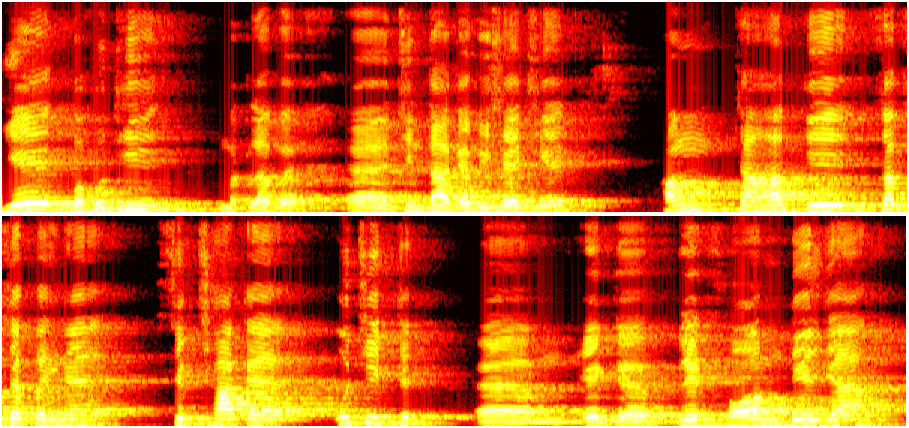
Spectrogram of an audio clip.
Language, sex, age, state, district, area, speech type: Maithili, male, 45-60, Bihar, Supaul, urban, spontaneous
